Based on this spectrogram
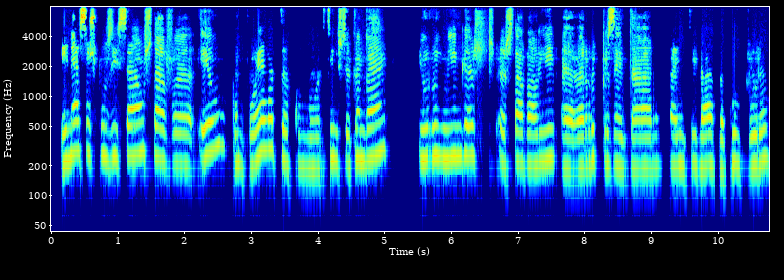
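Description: The speaker sounds somewhat breathy, talking at a fairly slow pace with very even loudness and ordinary pitch variation. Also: woman, fairly high pitch for a woman. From Angola, Cabinda. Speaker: writer and poet. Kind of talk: interview testimony.

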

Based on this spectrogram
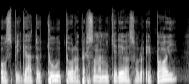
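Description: A dark, mellow voice with ordinary pitch variation comes through dry and close with no echo against a quiet background. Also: man. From DR Congo, Kinshasa. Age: 20s. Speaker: refugee actor. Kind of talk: personal testimony.

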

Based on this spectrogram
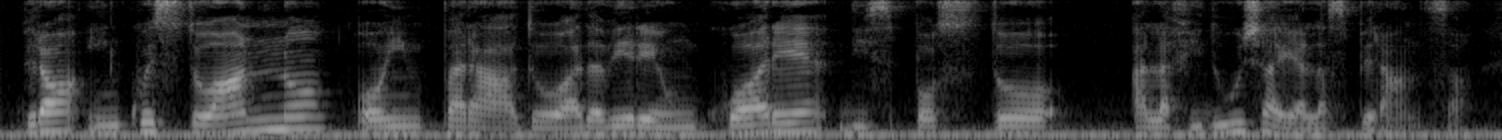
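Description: There is noticeable background noise behind this woman. She talks fairly slowly in a very deep, low voice with fairly even intonation. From Italy. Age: 20s. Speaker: religion teacher. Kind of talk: testimony.

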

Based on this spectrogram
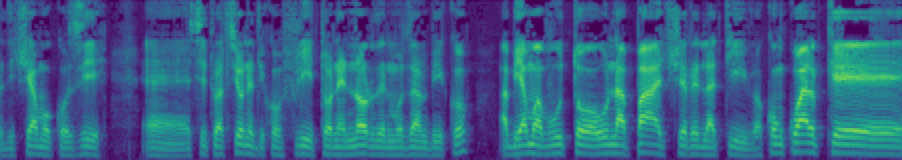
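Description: A man's fairly low voice with ordinary pitch variation, dry and close with no echo, over a quiet background. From Mozambique. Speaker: priest and radio journalist. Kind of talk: radio interview. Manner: halting.

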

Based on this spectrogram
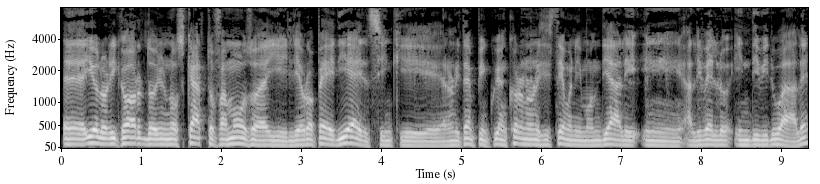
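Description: A man with a plain, everyday voice, fairly low-pitched, at a moderate pace with ordinary pitch variation and hardly any pauses. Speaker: radio host. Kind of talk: radio interview. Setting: studio.

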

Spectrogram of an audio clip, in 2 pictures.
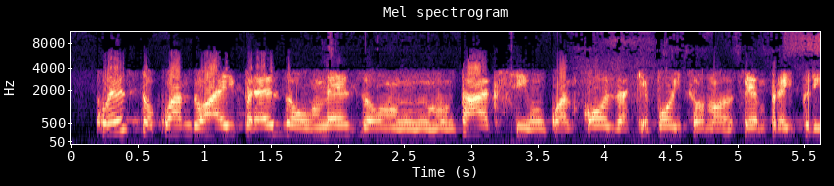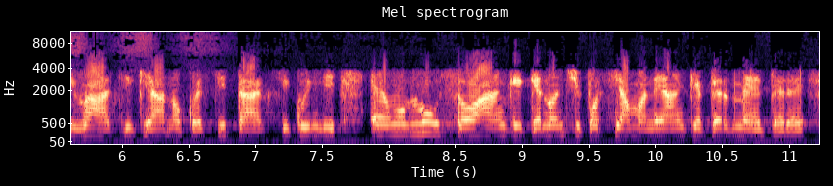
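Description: A woman speaks at a fairly slow pace in a medium pitch, with ordinary pitch variation and very even loudness. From DR Congo, South Kivu. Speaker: nun, superior general of a congregation. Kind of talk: radio interview. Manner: hesitant, many fillers.

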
